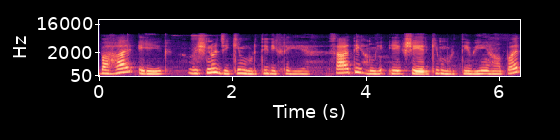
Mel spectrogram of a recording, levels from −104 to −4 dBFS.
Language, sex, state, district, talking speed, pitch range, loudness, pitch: Hindi, male, Chhattisgarh, Raipur, 180 wpm, 190-230 Hz, -18 LUFS, 205 Hz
